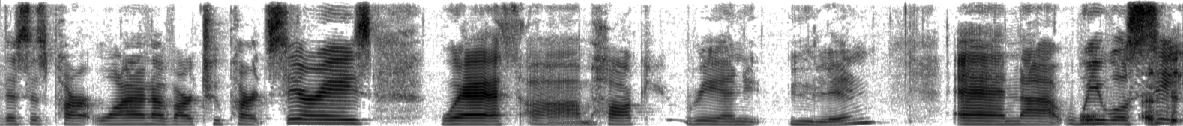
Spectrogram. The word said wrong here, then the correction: Håkon Rian Ulin: Can you say it right? – Håkon Rian Ulin.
